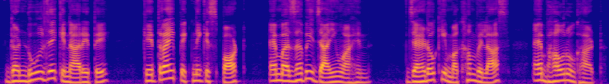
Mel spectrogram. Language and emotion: Sindhi, neutral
